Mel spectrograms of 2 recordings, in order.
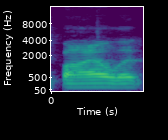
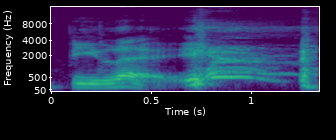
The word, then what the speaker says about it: Bile: Fabius Bile, that's not how it's pronounced. How is it pronounced? It's Fabius Belay.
